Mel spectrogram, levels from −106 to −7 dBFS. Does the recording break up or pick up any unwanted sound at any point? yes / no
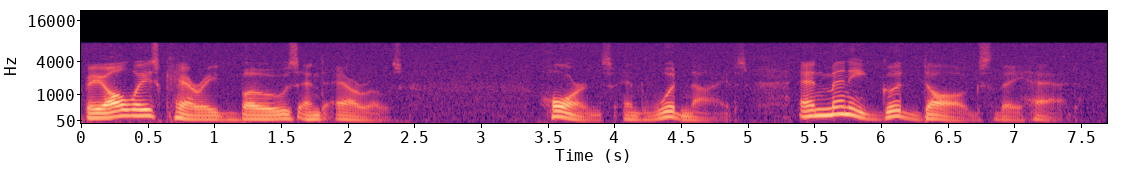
no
